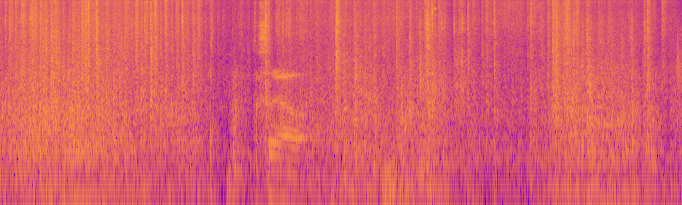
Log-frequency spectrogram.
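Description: Racing pigeons coo inside a loft in Idaho, the soft calls rising over a dense, noisy background while a person speaks briefly.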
